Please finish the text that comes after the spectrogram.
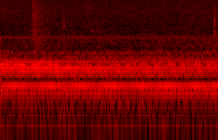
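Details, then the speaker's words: Cheap Banggood triac speed controller driving an induction fan motor turned down: a steady harsh electrical buzz with a nasal hum over the slowed fan. The buzz comes from the triac chopping the supply and persists until full speed. "i hope you can hear that buzzing which is clearly unacceptable you can't operate the fan under such conditions but it does actually vary the speed [Music] you can hear the buzzing which is the triac basically sending out square waves into the power supply"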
